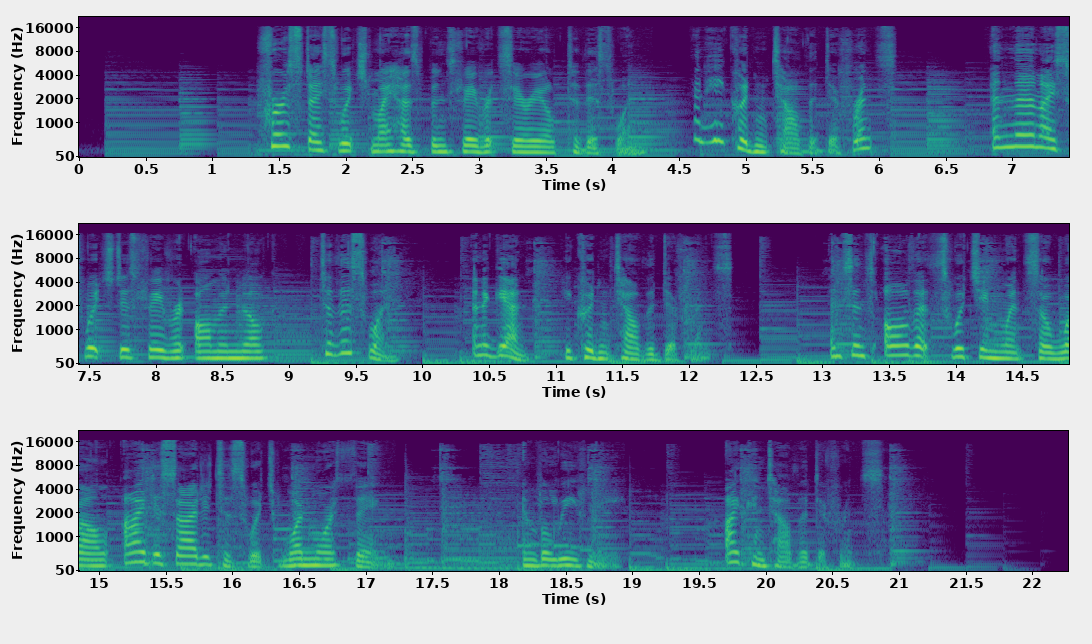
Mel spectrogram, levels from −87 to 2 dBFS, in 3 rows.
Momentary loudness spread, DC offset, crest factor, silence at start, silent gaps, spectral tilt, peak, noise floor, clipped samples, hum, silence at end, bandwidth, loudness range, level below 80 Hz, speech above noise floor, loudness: 19 LU; under 0.1%; 18 dB; 0.2 s; none; -6 dB/octave; -4 dBFS; -60 dBFS; under 0.1%; none; 1.15 s; 17 kHz; 5 LU; -44 dBFS; 40 dB; -21 LUFS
